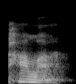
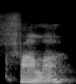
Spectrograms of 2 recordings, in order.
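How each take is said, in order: First: The word begins with a breathy P sound. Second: The word begins with an F sound. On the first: The speaker calls it right. "So it's pala as a result" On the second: The speaker calls it wrong. "not phala, ... pronounce it with an F"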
